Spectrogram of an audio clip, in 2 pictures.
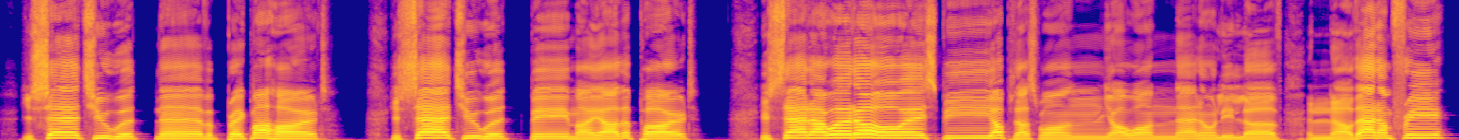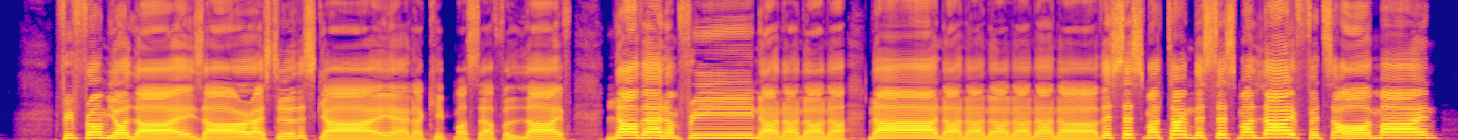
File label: vocal booth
